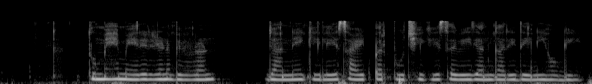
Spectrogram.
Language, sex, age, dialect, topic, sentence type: Hindi, female, 41-45, Garhwali, banking, statement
